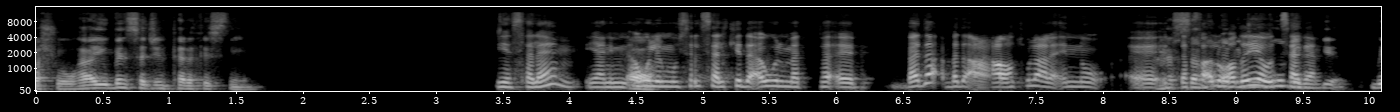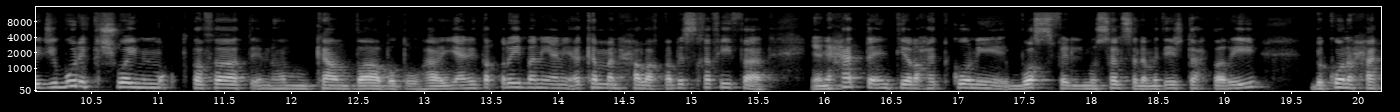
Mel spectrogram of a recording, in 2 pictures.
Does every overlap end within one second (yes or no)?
no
